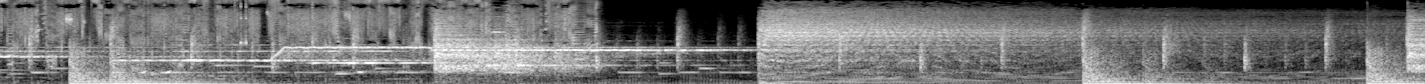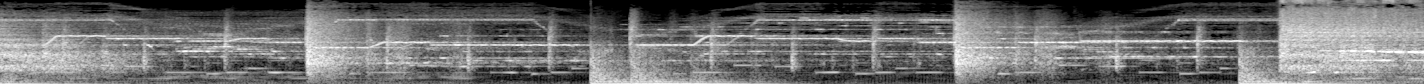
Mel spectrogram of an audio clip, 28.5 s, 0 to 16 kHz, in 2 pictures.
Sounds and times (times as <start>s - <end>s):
Scary music: 0.0s - 28.4s.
